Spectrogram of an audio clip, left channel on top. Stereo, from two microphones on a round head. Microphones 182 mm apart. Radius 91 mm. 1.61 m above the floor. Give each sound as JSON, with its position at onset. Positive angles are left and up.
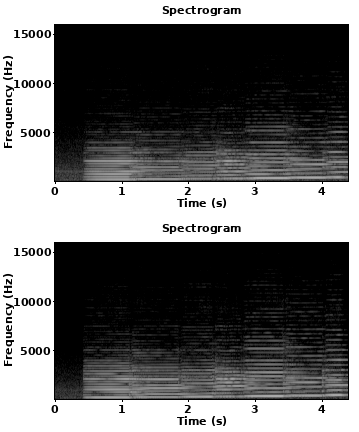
{"t": 0.4, "sound": "a violin", "side_deg": -70, "distance_m": 0.5}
